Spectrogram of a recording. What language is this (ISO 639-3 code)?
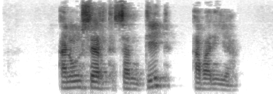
cat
